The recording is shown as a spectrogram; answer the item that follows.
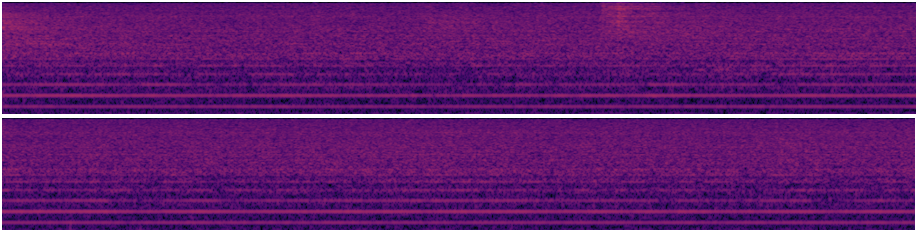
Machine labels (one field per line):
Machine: fan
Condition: abnormal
